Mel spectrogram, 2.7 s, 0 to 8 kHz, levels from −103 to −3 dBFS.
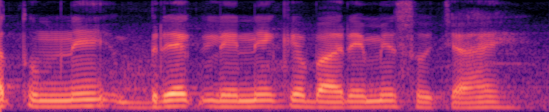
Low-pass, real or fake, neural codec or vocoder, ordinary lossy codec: none; real; none; none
